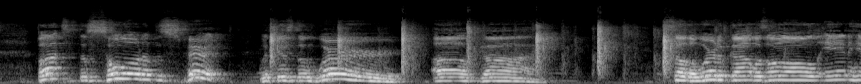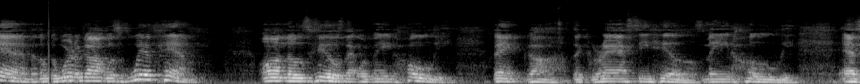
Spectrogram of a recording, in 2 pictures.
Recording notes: live at RACC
